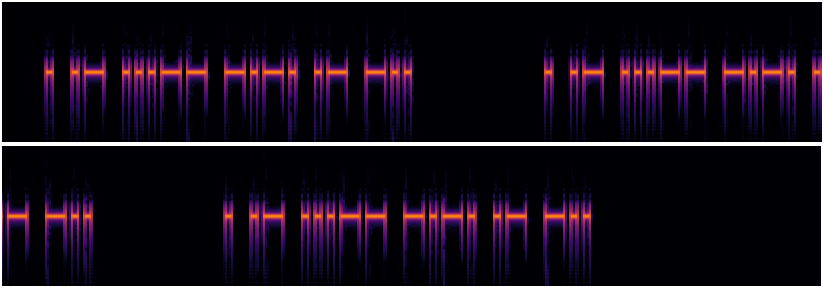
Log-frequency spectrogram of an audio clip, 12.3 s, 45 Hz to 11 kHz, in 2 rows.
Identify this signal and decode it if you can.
Morse code, heard as a keyed tone, about 25 wpm, 700 Hz. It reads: EA3CAD EA3CAD EA3CAD
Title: DXCC-100 Call Signs - 6 Characters - Repeated 3x - 25wpm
